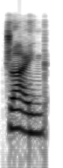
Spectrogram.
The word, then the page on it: trying: Indian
